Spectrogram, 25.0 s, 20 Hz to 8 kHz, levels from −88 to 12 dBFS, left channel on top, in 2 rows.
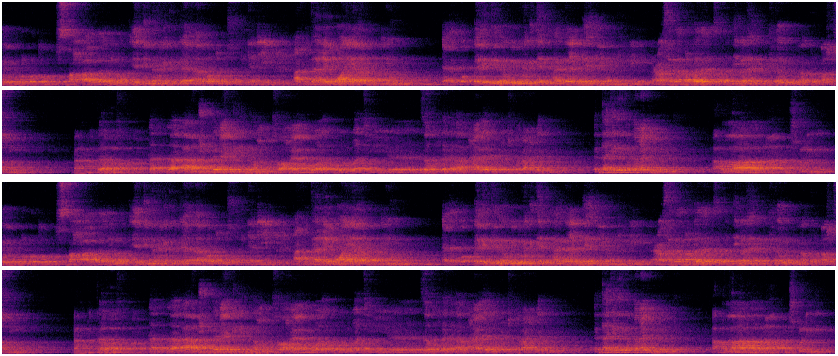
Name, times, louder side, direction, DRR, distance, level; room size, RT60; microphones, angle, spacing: voice 1, 0.0-12.7 13.9-14.1 14.7-20.8 21.4-22.4 23.3-23.9, left 2 dB, 5° left, -15 dB, 1.3 m, -26 dB
voice 2, 13.6-14.7 23.2-24.9, right 1 dB, 65° right, -4 dB, 0.5 m, -32 dB
3.6 x 2.4 x 3.2 m, 2.8 s
head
